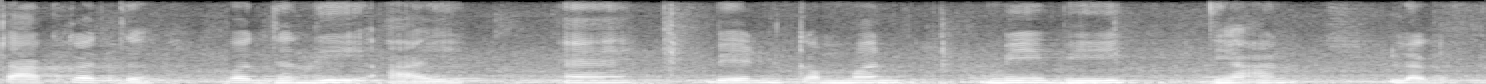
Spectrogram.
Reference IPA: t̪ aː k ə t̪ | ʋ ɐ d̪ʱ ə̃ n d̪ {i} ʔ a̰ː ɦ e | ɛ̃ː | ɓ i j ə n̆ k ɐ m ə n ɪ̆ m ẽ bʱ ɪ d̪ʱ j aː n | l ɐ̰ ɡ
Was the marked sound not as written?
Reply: no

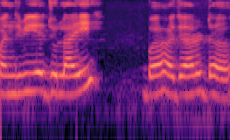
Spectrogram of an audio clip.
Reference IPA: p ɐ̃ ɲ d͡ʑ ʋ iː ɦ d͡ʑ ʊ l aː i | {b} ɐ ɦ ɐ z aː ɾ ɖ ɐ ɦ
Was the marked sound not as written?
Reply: no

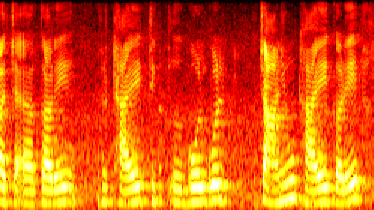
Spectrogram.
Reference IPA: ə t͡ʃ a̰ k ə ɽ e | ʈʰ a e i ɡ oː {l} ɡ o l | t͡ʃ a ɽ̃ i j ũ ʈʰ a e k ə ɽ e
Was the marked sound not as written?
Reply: no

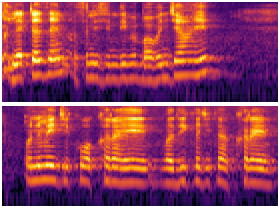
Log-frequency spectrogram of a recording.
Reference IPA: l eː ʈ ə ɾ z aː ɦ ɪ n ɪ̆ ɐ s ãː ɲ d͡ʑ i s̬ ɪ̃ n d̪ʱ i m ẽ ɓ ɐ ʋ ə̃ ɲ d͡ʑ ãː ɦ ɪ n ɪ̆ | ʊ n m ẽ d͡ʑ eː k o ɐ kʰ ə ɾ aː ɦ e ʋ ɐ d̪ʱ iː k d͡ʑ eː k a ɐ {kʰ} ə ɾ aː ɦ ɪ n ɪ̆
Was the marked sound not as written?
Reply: no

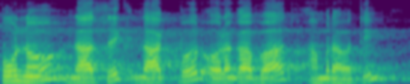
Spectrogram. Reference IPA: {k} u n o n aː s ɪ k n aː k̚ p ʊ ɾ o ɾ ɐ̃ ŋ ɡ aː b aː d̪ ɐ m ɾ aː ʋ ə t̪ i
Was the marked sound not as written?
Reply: yes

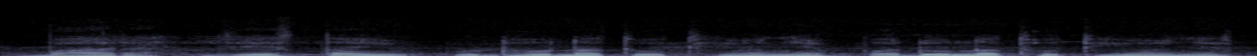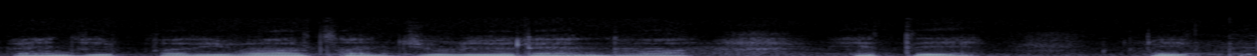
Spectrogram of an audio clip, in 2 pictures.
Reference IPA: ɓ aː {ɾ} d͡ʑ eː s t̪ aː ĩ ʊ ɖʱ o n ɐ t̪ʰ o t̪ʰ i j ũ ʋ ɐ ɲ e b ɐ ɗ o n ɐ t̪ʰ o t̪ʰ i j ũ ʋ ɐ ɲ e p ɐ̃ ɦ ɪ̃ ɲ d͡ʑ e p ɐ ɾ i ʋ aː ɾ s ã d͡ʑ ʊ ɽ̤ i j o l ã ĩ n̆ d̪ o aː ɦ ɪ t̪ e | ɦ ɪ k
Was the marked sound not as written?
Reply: no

